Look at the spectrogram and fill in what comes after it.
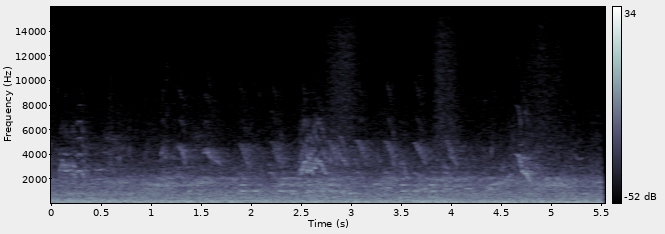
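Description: Birds chirping, with many short falling calls repeating over a steady low background rumble.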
